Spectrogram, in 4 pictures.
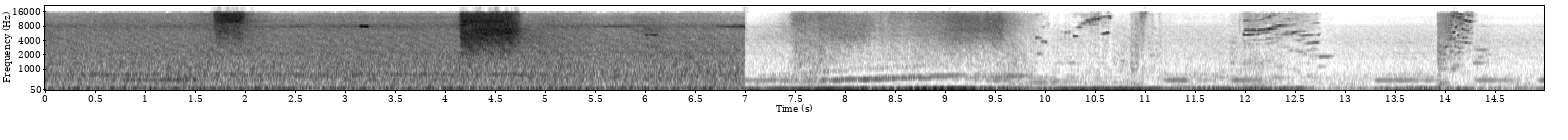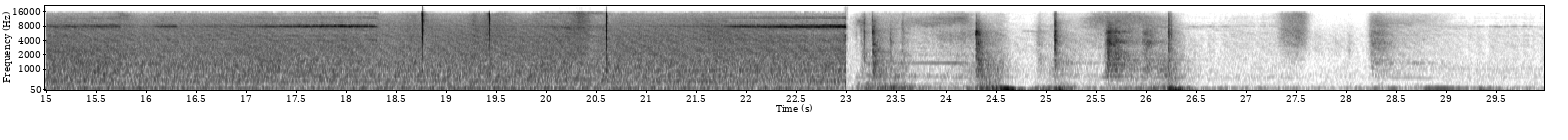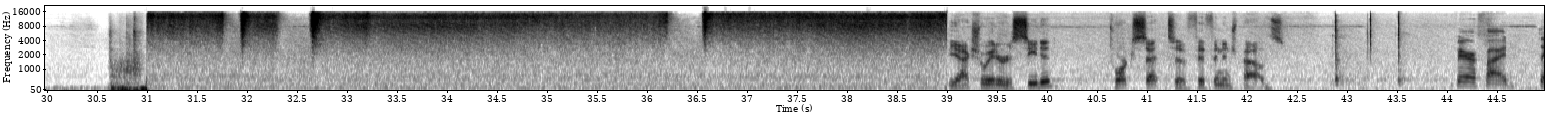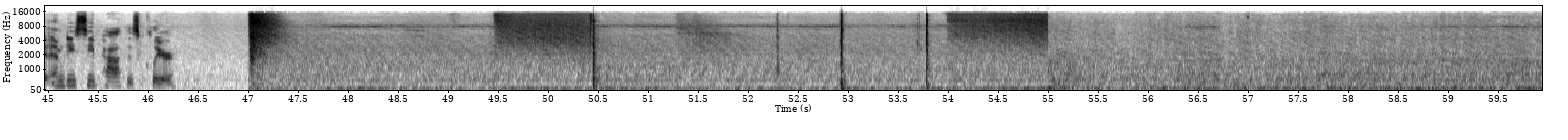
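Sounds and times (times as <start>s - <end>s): low hum: 0.0s - 23.0s
low machinery hum: 0.0s - 31.0s, 39.3s - 59.9s.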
